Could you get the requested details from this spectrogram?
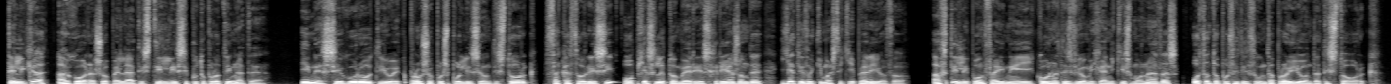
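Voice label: Male elearning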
